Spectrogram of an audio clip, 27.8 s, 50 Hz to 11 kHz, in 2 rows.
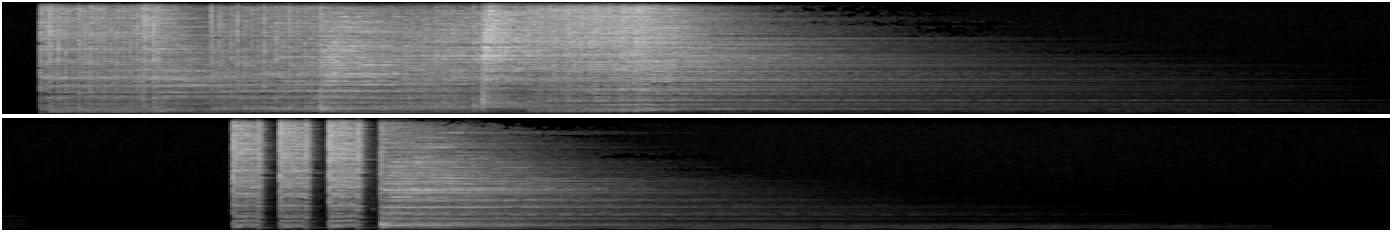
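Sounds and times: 
cymbals: 0.4 - 10.4, 16.2 - 20.4
percussion: 0.4 - 10.4, 16.2 - 21.2.

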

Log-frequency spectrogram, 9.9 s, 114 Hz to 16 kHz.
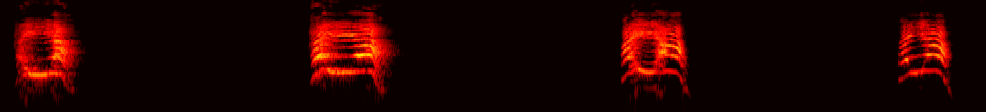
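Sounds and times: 
girl yelling: 0.2 - 0.8, 3.1 - 4.0, 6.2 - 7.0, 9.0 - 9.6.

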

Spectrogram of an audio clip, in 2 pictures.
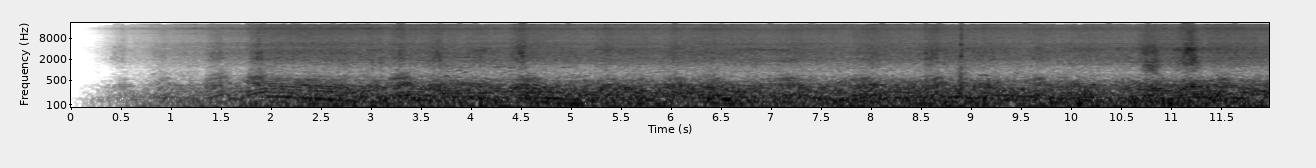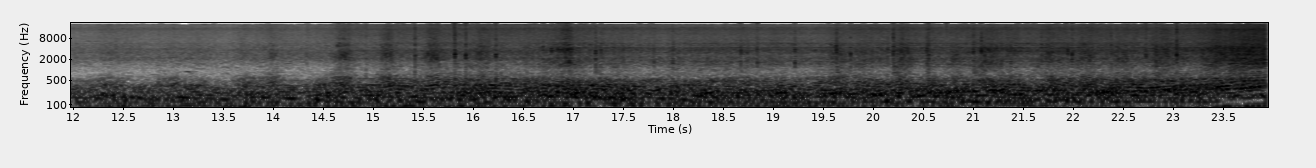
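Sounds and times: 
motocross motorcycles: 0.1 - 23.9.

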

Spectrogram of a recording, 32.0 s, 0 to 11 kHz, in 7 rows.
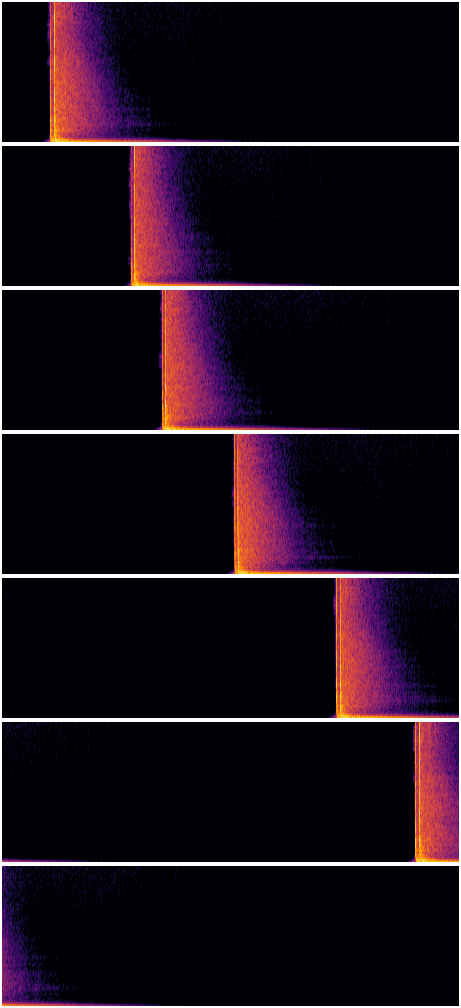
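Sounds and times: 
single drum flam struck hard with hard beater: 0.5 - 1.1, 5.9 - 6.4, 10.8 - 11.4, 16.0 - 16.5, 21.6 - 22.1, 27.0 - 27.6.

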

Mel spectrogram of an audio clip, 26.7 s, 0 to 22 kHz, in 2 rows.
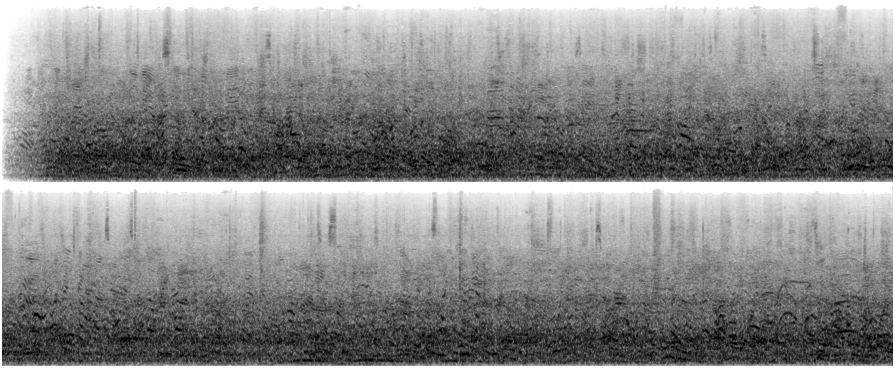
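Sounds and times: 
busy dense outdoor crowd walla: 0.0 - 26.7.

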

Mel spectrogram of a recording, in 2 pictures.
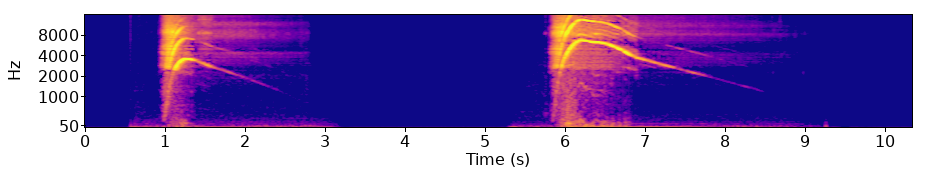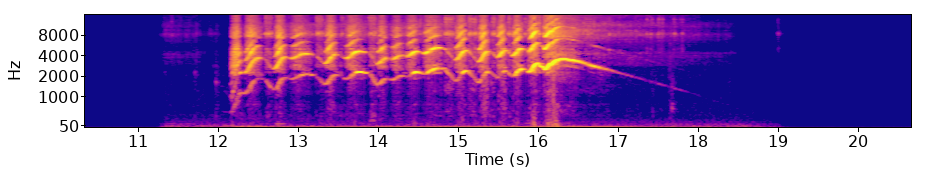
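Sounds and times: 
comedy whistle: 1.0 - 1.9, 5.8 - 7.7, 12.2 - 17.1.

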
